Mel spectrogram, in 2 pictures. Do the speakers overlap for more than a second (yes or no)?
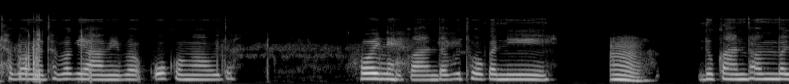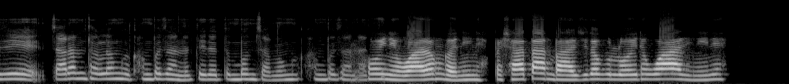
no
